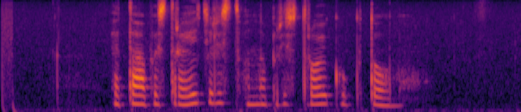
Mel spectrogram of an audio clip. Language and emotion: Russian, neutral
